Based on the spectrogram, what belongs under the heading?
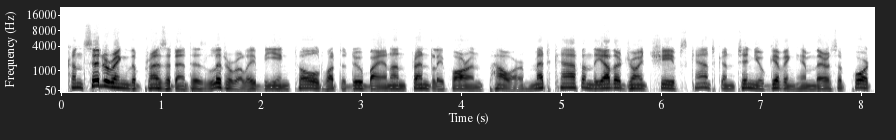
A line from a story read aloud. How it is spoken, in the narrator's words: said Mercier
